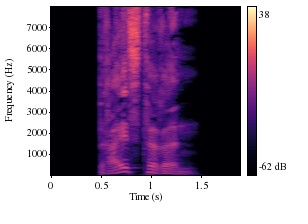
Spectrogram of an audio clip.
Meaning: inflection of dreist: 1. strong genitive masculine/neuter singular comparative degree 2. weak/mixed genitive/dative all-gender singular comparative degree
- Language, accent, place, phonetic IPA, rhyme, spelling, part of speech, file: German, Germany, Berlin, [ˈdʁaɪ̯stəʁən], -aɪ̯stəʁən, dreisteren, adjective, De-dreisteren.ogg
